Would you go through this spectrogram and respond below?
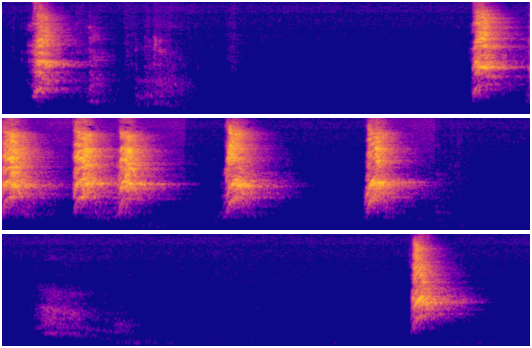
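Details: A Maltese puppy gives sharp, high-pitched yapping barks in irregular bursts while barking at its reflection in a mirror.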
